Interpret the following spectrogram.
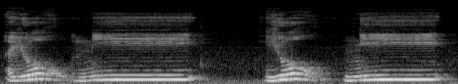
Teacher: غین مستعلیہ ہے تو ہم اس کو پر پڑھیں گے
